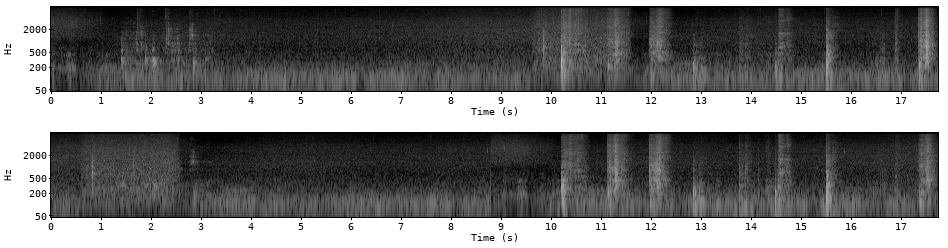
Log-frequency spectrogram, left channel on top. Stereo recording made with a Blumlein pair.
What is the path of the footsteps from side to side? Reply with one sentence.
In this clip you hear the footsteps go right and come back.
